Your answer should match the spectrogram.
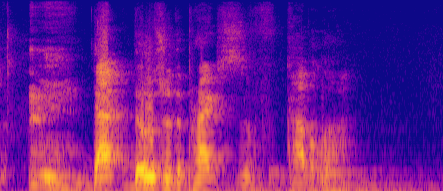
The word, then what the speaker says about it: Kabbalah: Kubalala. Jewish mysticism. Hey, Anyways, doesn't fucking matter. The mystics of Judaism. Those are the practices of Kabbalah. Kubalala. Is that right? No, Kabbalah.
